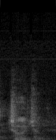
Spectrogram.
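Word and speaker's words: Zhu Zhu: So it's written as Zuzu, but she pronounces it as Juju.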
